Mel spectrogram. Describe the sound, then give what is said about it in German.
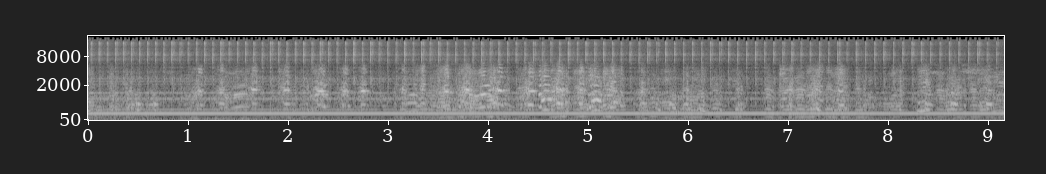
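A flock of geese cackles and honks continuously in dense, overlapping bursts, fairly loud, with a steady hum running underneath throughout. “Auch das Schnattern der Gänse und das Quaken unserer diplomierten Hausente Petronella klingen noch nach.”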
